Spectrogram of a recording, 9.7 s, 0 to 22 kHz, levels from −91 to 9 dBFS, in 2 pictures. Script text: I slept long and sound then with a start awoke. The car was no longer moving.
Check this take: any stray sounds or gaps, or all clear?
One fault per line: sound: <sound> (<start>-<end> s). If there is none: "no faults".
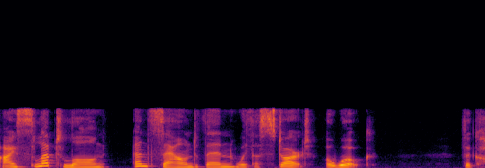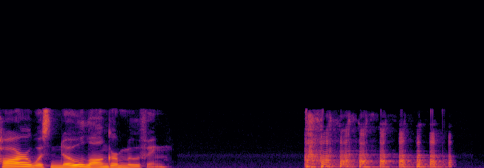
sound: laugh (7.9-9.4 s)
